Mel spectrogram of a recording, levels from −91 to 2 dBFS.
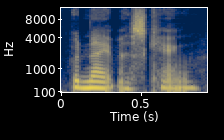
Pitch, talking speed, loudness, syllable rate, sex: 200 Hz, 265 wpm, -16 LUFS, 5.1 syllables/s, female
